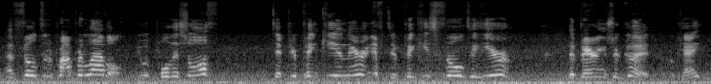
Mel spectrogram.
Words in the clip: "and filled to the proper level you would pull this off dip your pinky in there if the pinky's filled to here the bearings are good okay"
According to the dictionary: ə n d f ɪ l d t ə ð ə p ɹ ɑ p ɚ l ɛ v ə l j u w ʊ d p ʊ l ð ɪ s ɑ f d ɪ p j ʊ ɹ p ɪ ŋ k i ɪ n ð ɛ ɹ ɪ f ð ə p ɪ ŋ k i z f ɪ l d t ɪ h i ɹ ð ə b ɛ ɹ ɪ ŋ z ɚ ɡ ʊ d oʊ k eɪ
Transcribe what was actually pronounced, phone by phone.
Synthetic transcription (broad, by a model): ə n f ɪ l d t ə ð ə p ɹ ɑ p ɚ l ɛ v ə l j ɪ w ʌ d p ʊ l ð ɪ s ɑ f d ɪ p j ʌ ɹ p ɪ ŋ k i ɪ n ð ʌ ɹ ɪ f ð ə p ɪ ŋ k i z f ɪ l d t ɪ h i ɹ ð ə b ɛ ɹ ɪ ŋ z ɚ ɡ ʊ d oʊ k eɪ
